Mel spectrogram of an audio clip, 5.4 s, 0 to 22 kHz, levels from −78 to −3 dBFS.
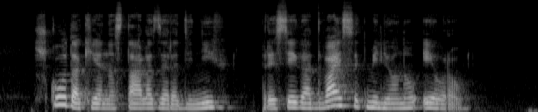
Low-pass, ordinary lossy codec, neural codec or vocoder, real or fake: none; none; vocoder, 44.1 kHz, 128 mel bands every 512 samples, BigVGAN v2; fake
